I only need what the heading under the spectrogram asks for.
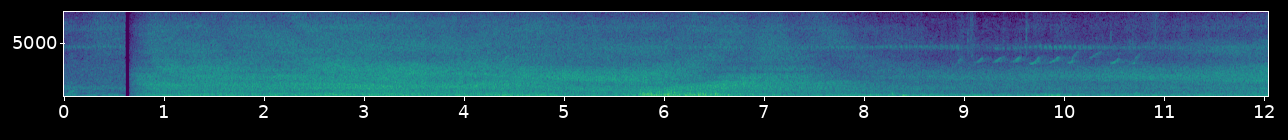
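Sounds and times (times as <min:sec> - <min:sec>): road and wind noise: 0:00.0 - 0:12.0
bird chirping: 0:08.8 - 0:10.9.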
